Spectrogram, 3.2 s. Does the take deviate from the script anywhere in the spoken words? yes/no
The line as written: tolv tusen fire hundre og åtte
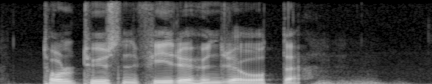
no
